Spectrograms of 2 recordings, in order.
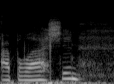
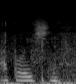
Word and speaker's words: Appalachian: You might hear Appalachian. I think that's depending on where you're from, how you pronounce it. From the Midwest and pronounce it Appalachian.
